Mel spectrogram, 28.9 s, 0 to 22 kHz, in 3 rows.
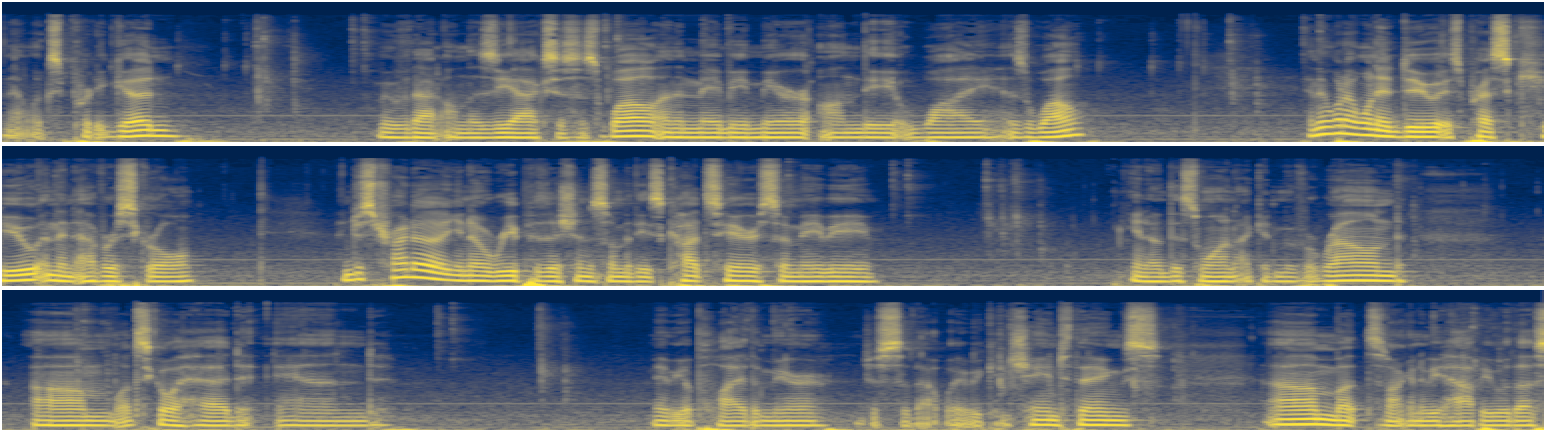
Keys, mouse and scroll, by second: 0.0 middle drag, 0.4 shift+middle drag, 0.8 shift+middle drag, 1.3 shift+middle click, 1.6 alt+x, 2.1 click, 2.5-3.5 middle drag, 3.8 alt+x, 4.3 click, 5.0-6.6 middle drag, 6.8-7.1 middle drag, 7.3 middle drag, 7.6 q, 8.1 click, 8.9 Escape, 9.1 middle drag, 9.4 q, 9.6 Escape, 9.8 click, 10.5 middle click, 13.5 middle click, 14.4 click, 15.1 click, 15.8 r, 16.0 z, 18.3 Escape, 18.8-19.4 middle drag, 19.8 shift+2, 20.1 shift+click, 20.4 shift+middle click, 20.7 middle drag, 21.1 middle drag, 21.9 click, 22.6 q, 23.8 click, 24.0 click, 24.9-25.3 middle drag, 25.2 q, 25.6 ctrl+z, 26.0-26.3 middle drag, 26.4 ctrl+shift+z, 26.6-28.2 middle drag, 28.5 ctrl+z, 28.6 middle drag.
